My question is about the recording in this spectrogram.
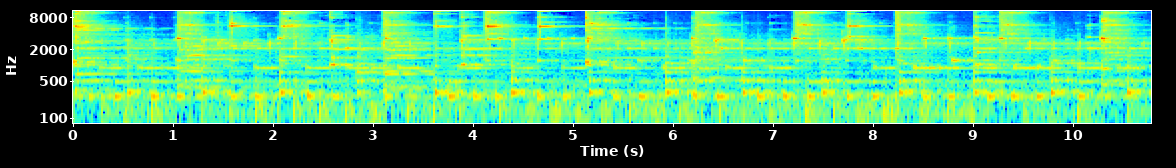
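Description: Live percussion ensemble playing a steady, repeating pattern of struck notes, with ringing pitched tones sustained underneath.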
